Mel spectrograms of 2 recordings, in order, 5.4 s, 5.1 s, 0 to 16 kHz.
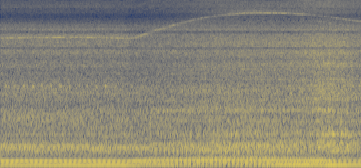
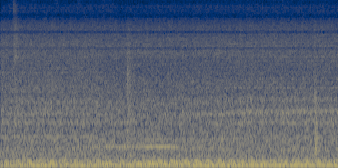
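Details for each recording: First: Stock 2020 Cummins automatic on a chassis dyno with the air filter removed and the airbox lid flipped upward: loud turbo whistle climbing and sagging over an unevenly pulling diesel roar; it ran very angry, likely from disrupted mass airflow sensor readings. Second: Stock 2020 Cummins automatic on a chassis dyno, airbox back in and codes cleared: deep, even diesel roar under full load with no stumble, knock or surging; a clean pull of about 327 hp and nearly 800 lb-ft around 1800 rpm, possibly not in lockup.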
